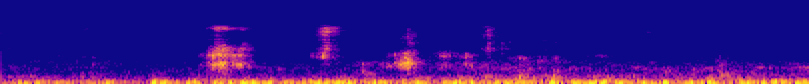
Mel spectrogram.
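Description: A dog coughs in a quick series of harsh, hacking bursts over a steady low rumble.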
